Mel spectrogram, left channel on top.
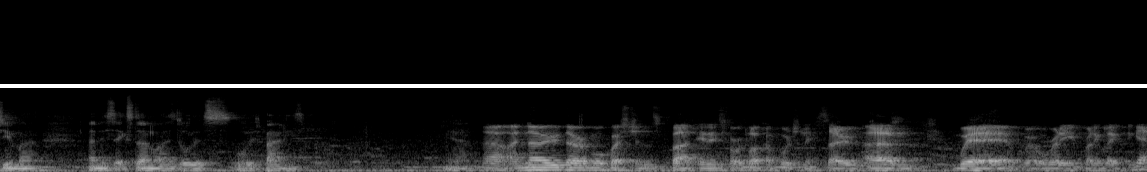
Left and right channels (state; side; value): silent; left; 55 dB below the other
